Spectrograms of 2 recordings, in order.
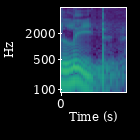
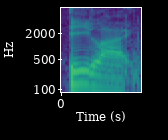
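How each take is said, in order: First: The word ends with a t sound. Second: The word ends without a t sound. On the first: The speaker calls it right. "the proper pronunciation for that was probably Elite Restaurant" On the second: The speaker calls it wrong. "to just show you how backwards we were, I just said Eli Cafe"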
